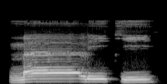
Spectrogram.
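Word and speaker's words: مالك: yaumidiniki yaumidinah ini salah jangan bacaiki iki tapi Maliki Maliki seperti itu berikutnya pada kata yaumiddin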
